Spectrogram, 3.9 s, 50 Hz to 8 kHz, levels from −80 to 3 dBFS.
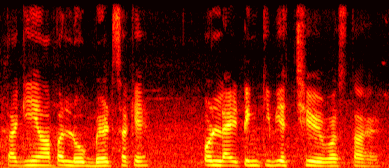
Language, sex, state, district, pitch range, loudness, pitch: Hindi, male, Rajasthan, Jaipur, 180-200 Hz, -14 LUFS, 195 Hz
